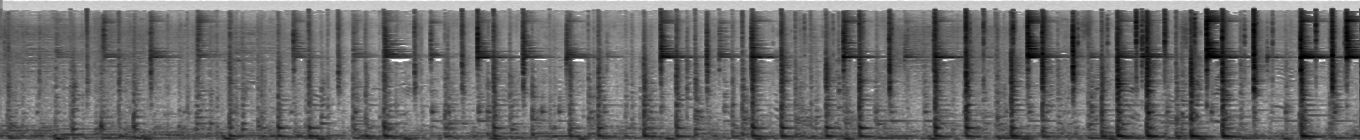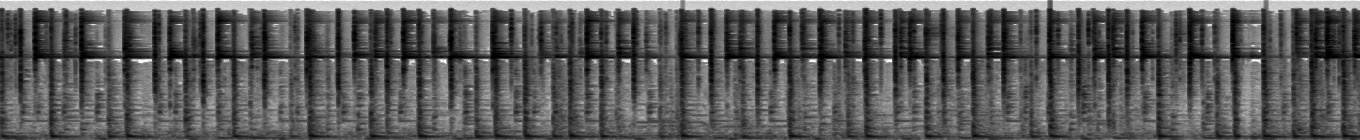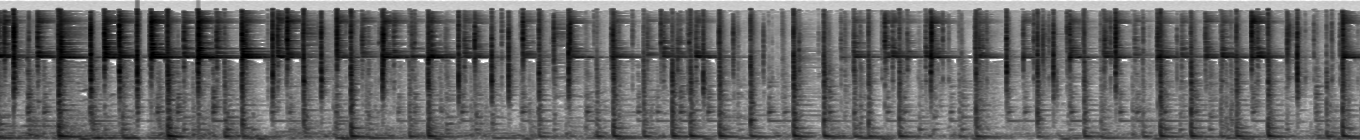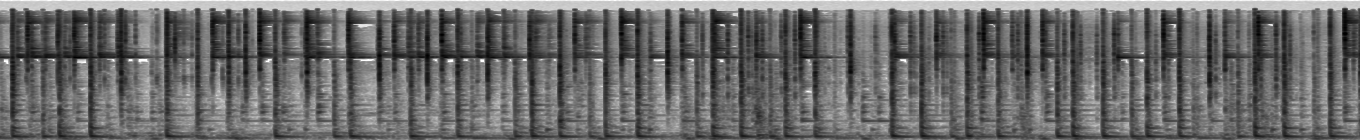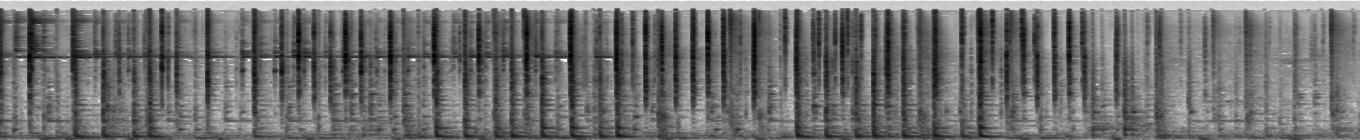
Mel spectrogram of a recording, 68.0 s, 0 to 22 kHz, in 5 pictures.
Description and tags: Trash drumming at Sark Roots Festival 2016 (pt9)
Trash drumming at Sark Roots Permaculture Festival 2016.
Recording of a set of interesting recycled objects mounted on scaffolding in the middle of the festival site. Recorded whilst festival was in full swing around the wildly improvising (mostly) amateur drummers on Saturday night
Recorded with a Tascam DR-40 portable recorder. Processing: EQ, C6 multi-band compression and L3 multi-band limiting.
Drumming, Festival, Roots, Sark, Trash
